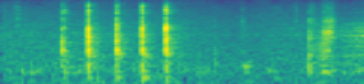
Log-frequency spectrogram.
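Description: About five quick, light taps within a second, made while excess silver embossing powder is knocked off a stamped cardstock tag over a plastic tub.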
